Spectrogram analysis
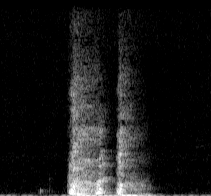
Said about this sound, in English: I'm not going to cut that cough out. I'm not cutting anything out. This is the real me.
